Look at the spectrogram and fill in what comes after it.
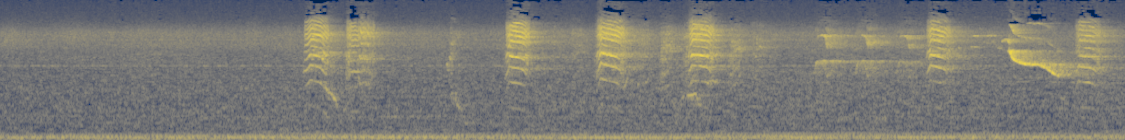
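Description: A bird calling: a series of about eight short calls, each falling in pitch, starting about three seconds in, with a longer falling call near the end. A steady low hum runs underneath.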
